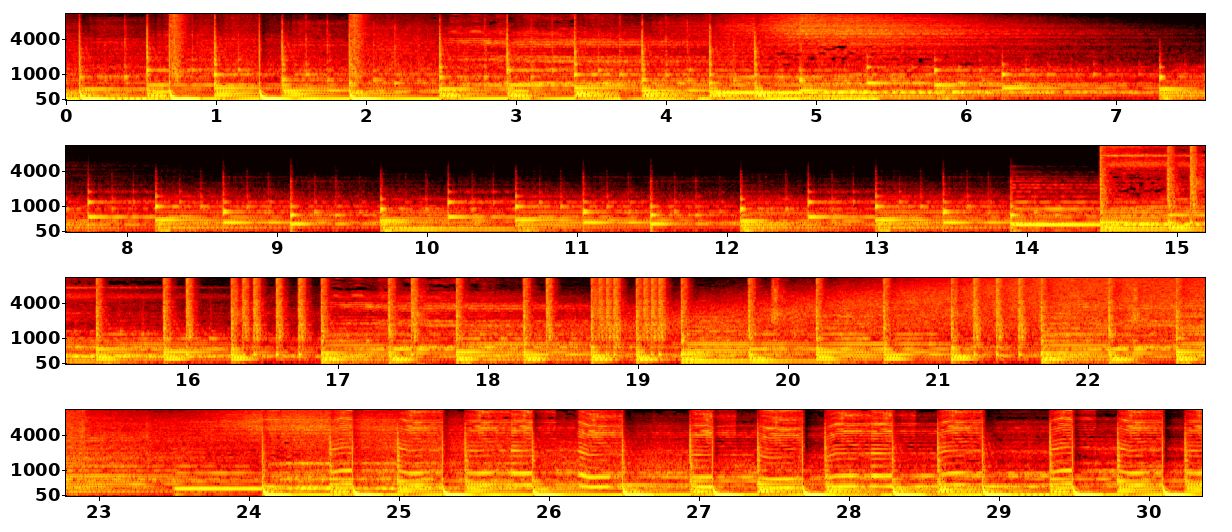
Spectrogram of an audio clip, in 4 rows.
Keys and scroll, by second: 11.0 ctrl+j, 22.9 space.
